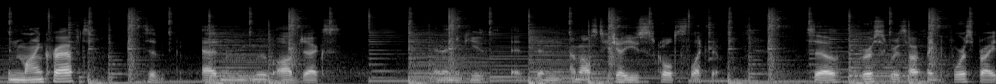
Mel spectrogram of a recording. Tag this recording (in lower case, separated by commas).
speech, music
